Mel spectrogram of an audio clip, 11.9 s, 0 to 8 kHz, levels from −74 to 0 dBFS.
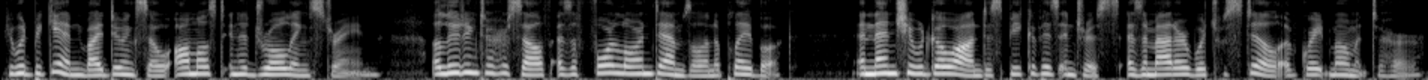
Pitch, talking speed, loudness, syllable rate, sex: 230 Hz, 220 wpm, -18 LUFS, 5.2 syllables/s, female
